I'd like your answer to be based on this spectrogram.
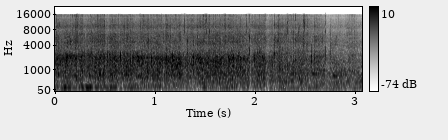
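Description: An audience applauds at an entrepreneurship motivational talk show in Singaraja, with dense, sustained clapping from a crowd that holds steady and then tapers slightly toward the end.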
